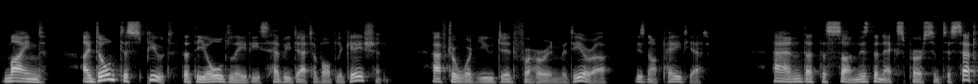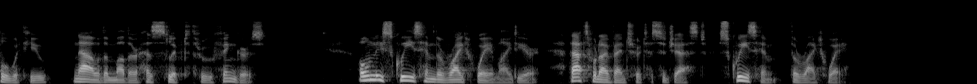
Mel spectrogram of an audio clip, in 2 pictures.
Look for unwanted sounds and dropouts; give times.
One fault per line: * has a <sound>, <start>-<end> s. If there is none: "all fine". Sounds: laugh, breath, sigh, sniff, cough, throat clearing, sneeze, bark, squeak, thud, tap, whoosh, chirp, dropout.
all fine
